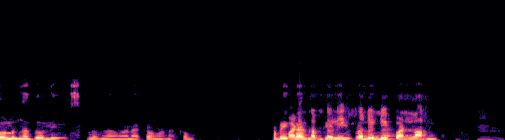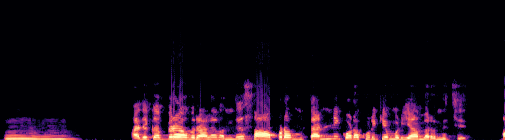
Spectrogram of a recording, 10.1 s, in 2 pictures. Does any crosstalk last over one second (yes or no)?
no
